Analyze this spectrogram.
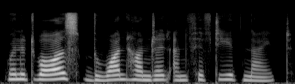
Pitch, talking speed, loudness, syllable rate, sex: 210 Hz, 185 wpm, -20 LUFS, 4.4 syllables/s, female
